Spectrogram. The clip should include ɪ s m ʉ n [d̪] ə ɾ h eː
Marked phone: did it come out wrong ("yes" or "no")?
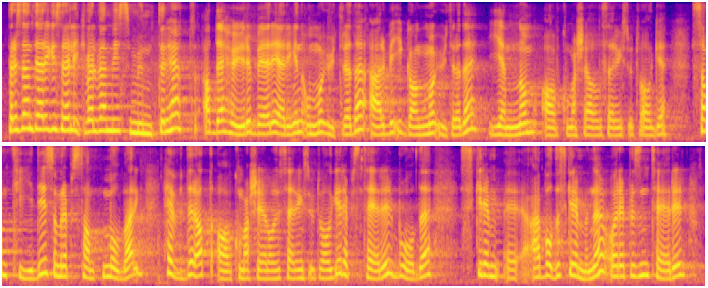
yes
